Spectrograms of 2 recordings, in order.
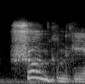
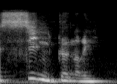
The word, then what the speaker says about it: Sean Connery: Et Sean Connery, il faut prononcer Sean Connery. Hein. Oui. Oui, Ah, Non, c'est mais vrai, hein. quand j'étais gamin, mon père appelait Sin Connery.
